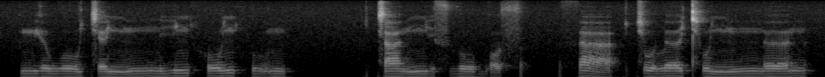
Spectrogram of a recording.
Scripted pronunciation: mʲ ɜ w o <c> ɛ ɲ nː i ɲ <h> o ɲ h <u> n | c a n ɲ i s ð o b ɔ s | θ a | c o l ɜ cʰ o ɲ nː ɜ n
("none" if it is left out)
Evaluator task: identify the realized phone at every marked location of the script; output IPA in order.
c, h, u

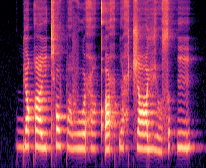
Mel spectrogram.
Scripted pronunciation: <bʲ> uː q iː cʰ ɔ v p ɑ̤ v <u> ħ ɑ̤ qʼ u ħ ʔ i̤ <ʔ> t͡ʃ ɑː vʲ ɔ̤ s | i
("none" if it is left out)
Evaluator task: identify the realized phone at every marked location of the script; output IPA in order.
bʲ, uː, ħ

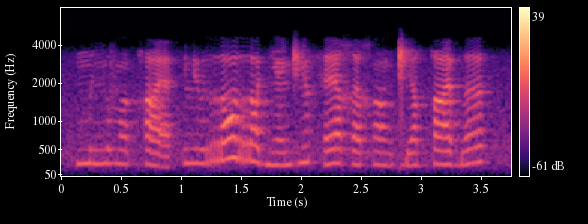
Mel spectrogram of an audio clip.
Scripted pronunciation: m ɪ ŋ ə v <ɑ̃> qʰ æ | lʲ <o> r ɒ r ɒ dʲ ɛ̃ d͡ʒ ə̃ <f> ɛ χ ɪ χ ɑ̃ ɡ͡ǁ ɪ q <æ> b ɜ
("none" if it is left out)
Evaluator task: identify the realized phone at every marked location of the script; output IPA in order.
ɑ̃, u, h, æ

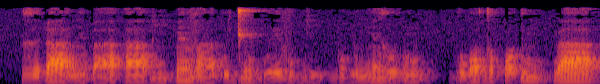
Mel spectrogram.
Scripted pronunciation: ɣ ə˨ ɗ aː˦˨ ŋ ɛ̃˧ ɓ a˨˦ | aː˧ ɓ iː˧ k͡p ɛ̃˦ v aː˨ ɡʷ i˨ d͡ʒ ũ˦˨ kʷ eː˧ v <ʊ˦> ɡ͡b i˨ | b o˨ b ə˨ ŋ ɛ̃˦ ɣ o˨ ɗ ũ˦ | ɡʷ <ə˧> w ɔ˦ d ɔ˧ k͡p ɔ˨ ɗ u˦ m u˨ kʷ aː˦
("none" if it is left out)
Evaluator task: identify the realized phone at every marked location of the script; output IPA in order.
u˦, ə˧

